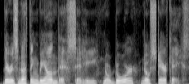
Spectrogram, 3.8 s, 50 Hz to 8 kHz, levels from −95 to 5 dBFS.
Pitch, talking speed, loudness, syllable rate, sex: 140 Hz, 175 wpm, -16 LUFS, 4.3 syllables/s, male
